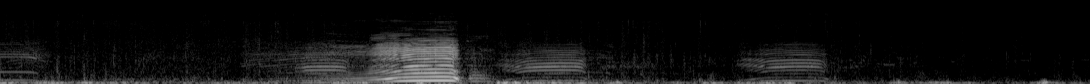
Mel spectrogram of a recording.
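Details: Herd of Red Angus and Angus cows, pregnancy tested in calf: one loud drawn-out moo near four seconds, followed by two softer, rising-then-falling lowing calls, over rumbling low background noise.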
